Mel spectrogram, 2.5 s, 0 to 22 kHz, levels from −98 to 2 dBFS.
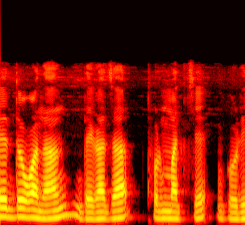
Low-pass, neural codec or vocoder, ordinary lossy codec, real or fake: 7.2 kHz; none; none; real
